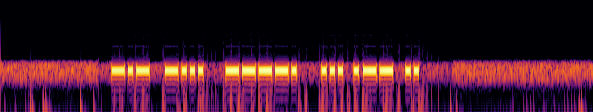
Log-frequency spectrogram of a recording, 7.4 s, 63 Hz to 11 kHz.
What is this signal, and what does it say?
Morse code, heard as a keyed tone, about 23 wpm, spaced as for 20 wpm, 430 Hz. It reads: KB9SWI
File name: contests / ss-cw-k5tr-op-n5rz -1400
